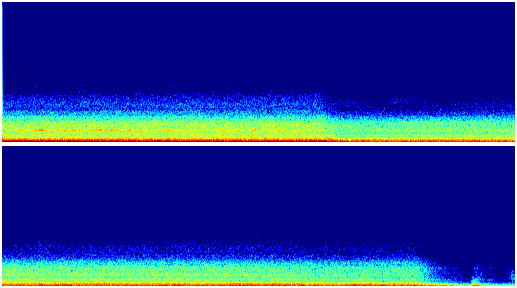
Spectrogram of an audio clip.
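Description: Car wash machinery rumbles and whirs nearby.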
